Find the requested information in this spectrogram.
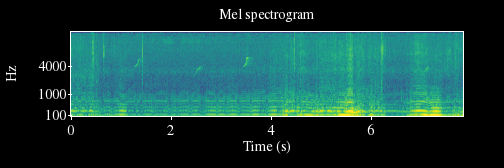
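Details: Several hornets buzzing around their nest near Greimersburg in the German Eifel, mid-August 2017. A layered, humming drone swells and fades as insects pass close, loudest near five and a half seconds. Faint distant chirps are also audible.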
